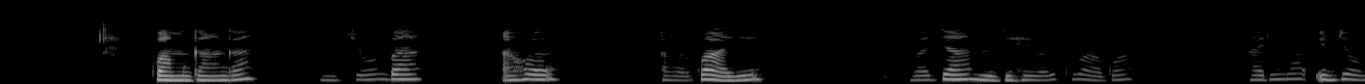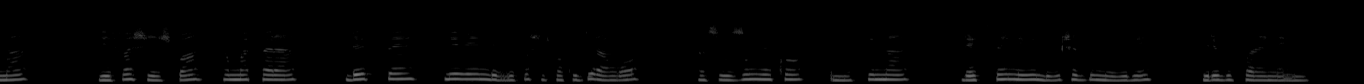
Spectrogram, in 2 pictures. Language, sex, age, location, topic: Kinyarwanda, female, 18-24, Kigali, health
